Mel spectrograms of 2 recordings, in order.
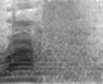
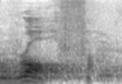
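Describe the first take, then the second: First: The vowel does not rhyme with broth. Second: The vowel rhymes with broth. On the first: "You have to be Scottish for that one" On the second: "as in broth"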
